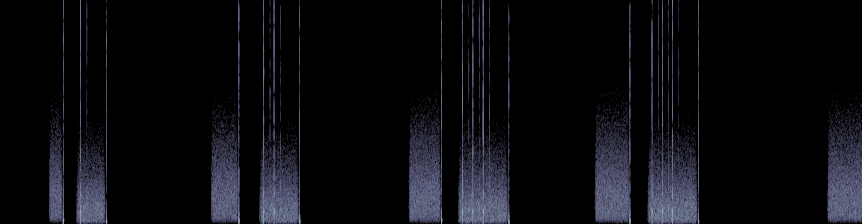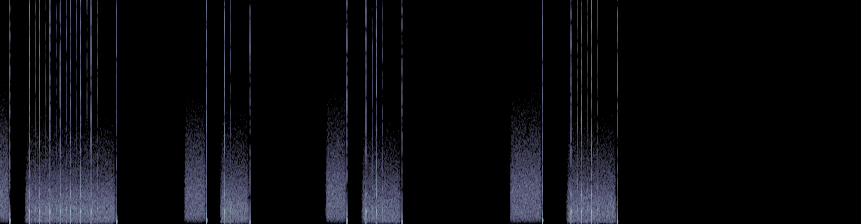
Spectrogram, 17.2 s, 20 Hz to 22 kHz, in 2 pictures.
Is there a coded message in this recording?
Yes: pulse dialling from 0.5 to 14.8 s, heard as a rotary dial, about 10 pulses a second. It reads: 1 2 3 3 7 1 2 3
